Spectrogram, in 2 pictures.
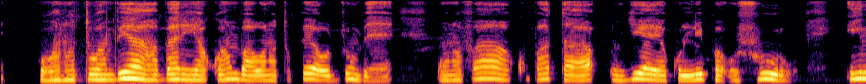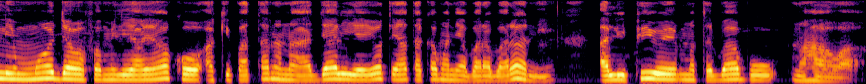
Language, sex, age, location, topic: Swahili, female, 25-35, Wajir, finance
